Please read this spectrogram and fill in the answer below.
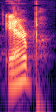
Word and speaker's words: herb: americans pronounce herb as herb they they drop the h the silent h in america why it's the same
